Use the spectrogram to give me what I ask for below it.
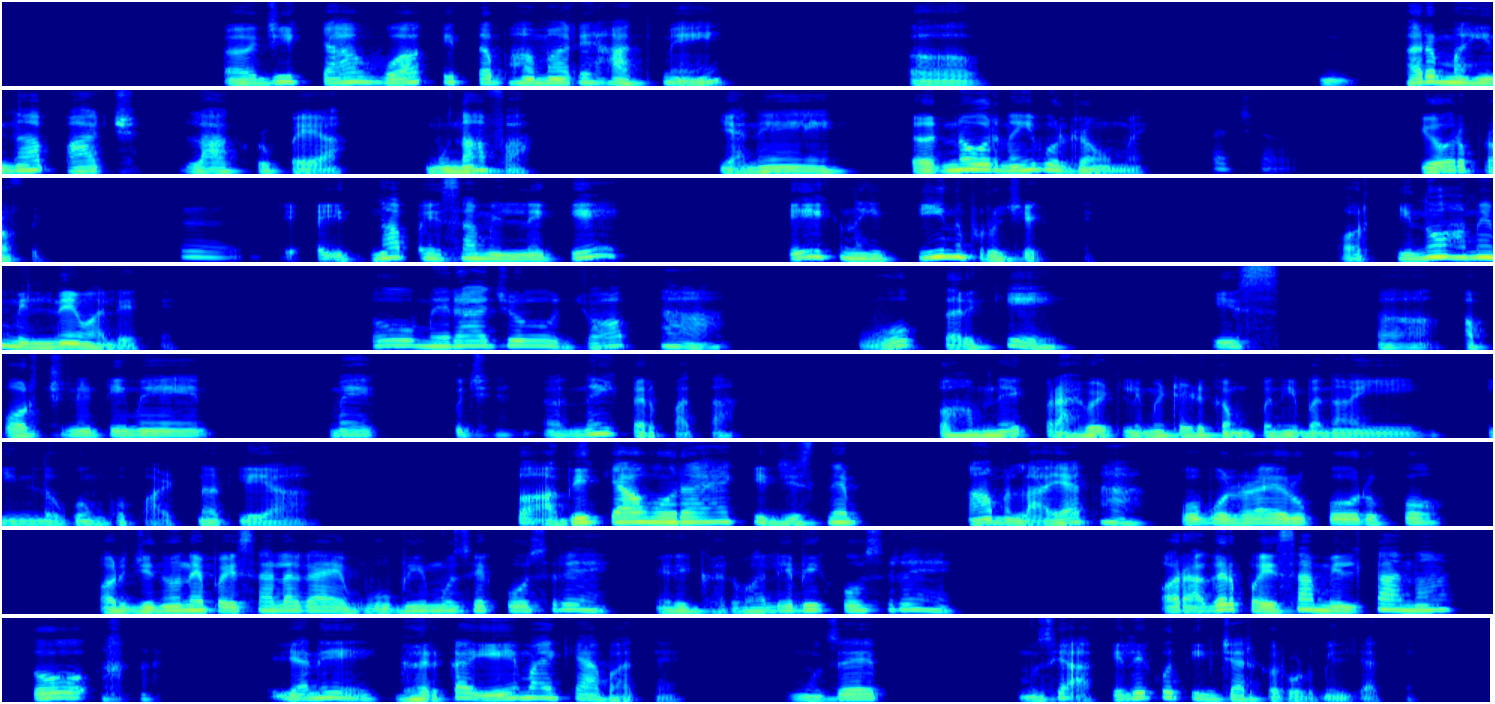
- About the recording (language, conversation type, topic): Hindi, advice, आप आत्म-आलोचना छोड़कर खुद के प्रति सहानुभूति कैसे विकसित कर सकते हैं?
- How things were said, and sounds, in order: tapping; in English: "टर्नओवर"; in English: "प्योर प्रॉफिट"; in English: "जॉब"; in English: "ऑपर्च्युनिटी"; in English: "पार्टनर"; laugh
